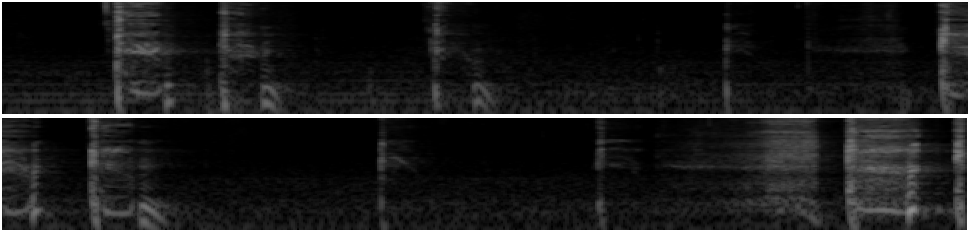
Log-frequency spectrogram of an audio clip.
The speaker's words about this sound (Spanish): comienza a toser.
